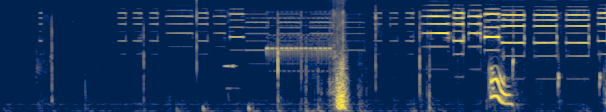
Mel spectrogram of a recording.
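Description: A phone notification ringtone plays as a bright, repeating electronic melody of short tonal beeps, moderately loud and close, with a brief rustle and a sliding tone partway through.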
